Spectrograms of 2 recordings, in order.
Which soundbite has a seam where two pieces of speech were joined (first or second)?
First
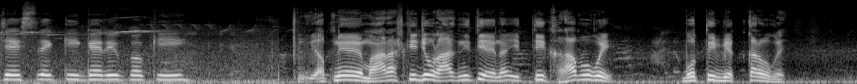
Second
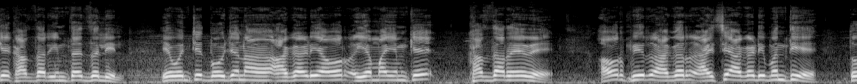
first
